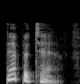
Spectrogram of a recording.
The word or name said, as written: epitaph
